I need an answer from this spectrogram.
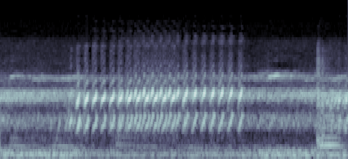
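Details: Eastern gray tree frog calling, a sound compared to a red-bellied woodpecker; the species usually calls at night, when much of its courting happens. One pulsed, musical trill lasts about a second, followed by a brief faint click.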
